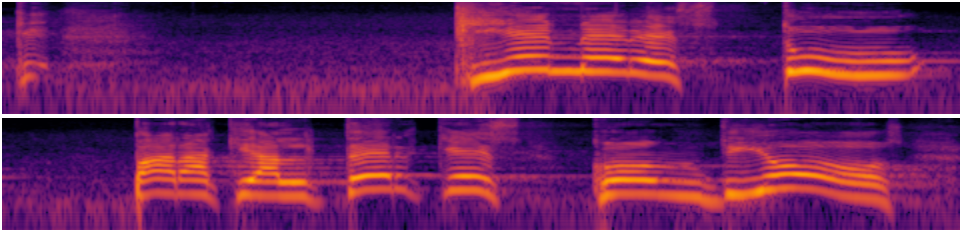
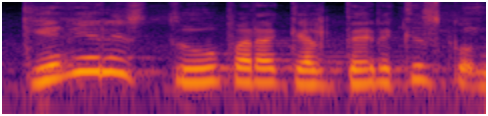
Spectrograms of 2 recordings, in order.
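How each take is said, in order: First: It is said in a stern, confronting tone. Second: It is said in a mild, gentle tone.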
